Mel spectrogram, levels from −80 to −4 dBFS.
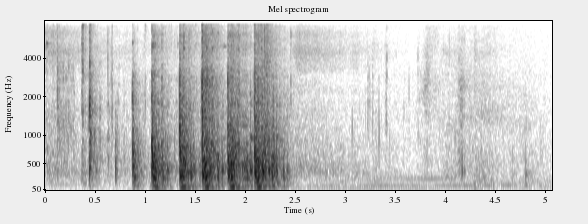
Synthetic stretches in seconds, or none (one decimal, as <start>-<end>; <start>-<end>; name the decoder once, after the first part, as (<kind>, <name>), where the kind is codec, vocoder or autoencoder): none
